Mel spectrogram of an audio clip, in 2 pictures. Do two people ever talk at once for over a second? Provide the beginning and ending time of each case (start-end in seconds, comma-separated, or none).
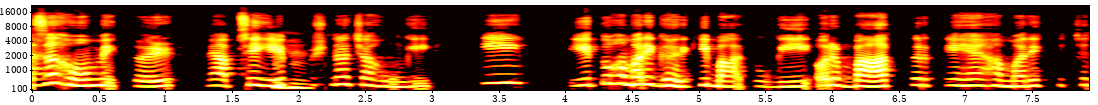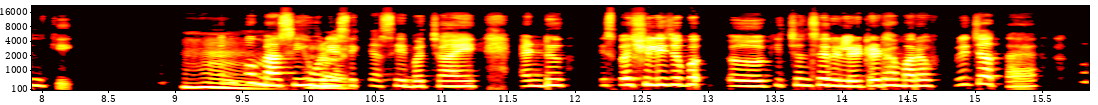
9.1-10.4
